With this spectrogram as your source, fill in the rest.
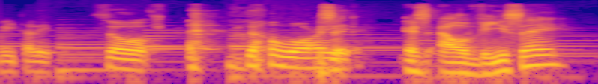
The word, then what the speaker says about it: Alvise: some parts of italy so don't worry is lv say i'll visit yes exactly okay okay i'll be i'm so sorry i butchered you no no problem at all so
